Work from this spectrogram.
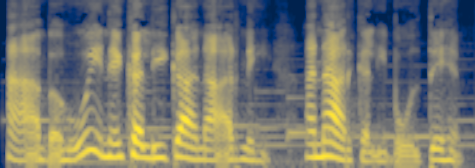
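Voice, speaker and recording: A woman's voice: mid-range voice, moderate pace, creaky, faint music behind, lightly acted. A woman voicing a kind, reassuring mother-in-law of a large household in a cartoon. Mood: gently firm. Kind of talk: Hindi cartoon voice acting.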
